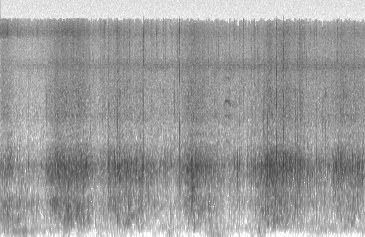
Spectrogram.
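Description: Water splashing and sloshing around a person's legs as he wades through thigh-deep river water, coming in repeated swells.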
